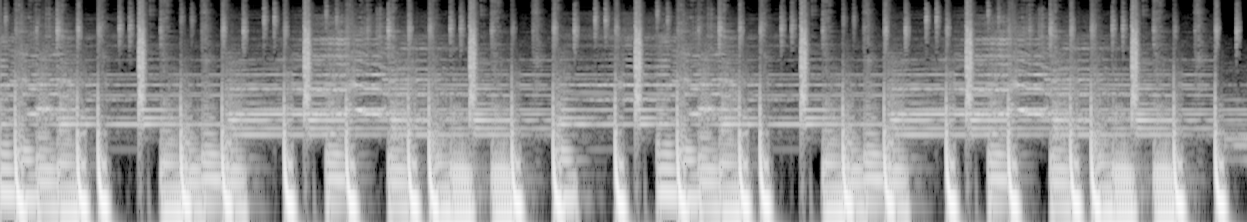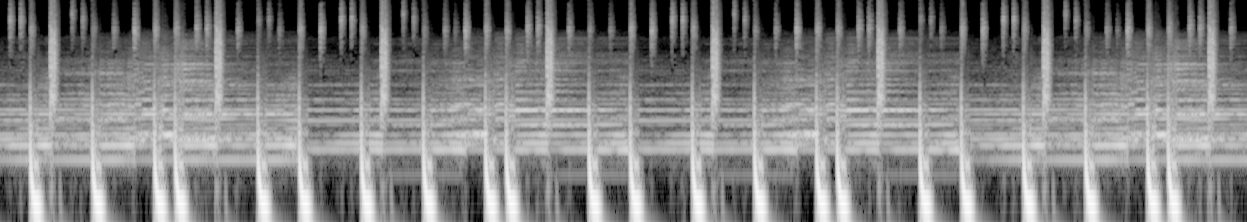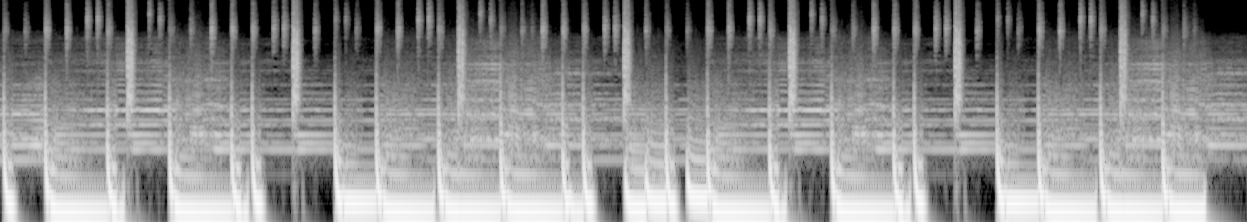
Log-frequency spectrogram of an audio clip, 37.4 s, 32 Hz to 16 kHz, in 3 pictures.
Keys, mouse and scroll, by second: 3.6 right click, 4.5 click, 5.0-7.3 typing, 5.1 click, 5.3 click, 7.0 click, 8.4 scroll down 1, 8.7 alt+space, 8.7 click, 13.6-17.1 scroll down 1, 17.1 click, 22.5 Return, 24.5 alt+scroll down 1, 24.8 space, 25.0 click, 26.2-30.6 shift+drag, 30.6-36.9 ctrl+drag, 36.9-37.4 ctrl+drag.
